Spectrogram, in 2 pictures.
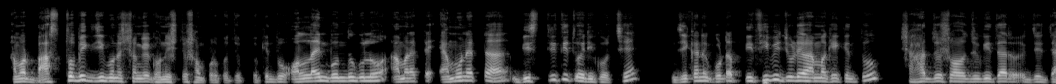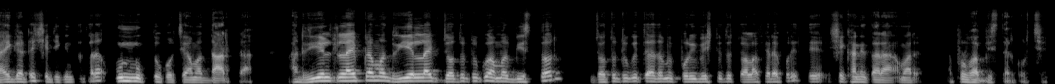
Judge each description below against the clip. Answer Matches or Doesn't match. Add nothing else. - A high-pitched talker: Doesn't match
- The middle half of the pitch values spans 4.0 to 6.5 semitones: Matches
